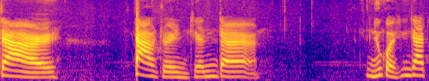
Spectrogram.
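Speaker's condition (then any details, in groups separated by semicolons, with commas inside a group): Hearing impairment; hearing impaired from childhood, hearing aids, mother's training in speech and lip-reading, deaf school one year; recent surgery for cochlear implant; oral speaker, learned speech and lip-reading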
